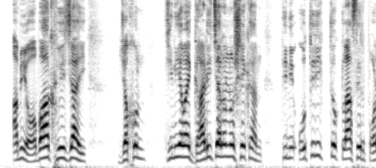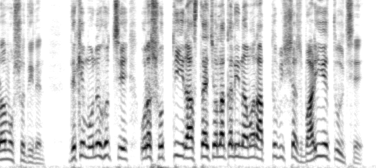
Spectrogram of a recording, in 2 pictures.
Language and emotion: Bengali, surprised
